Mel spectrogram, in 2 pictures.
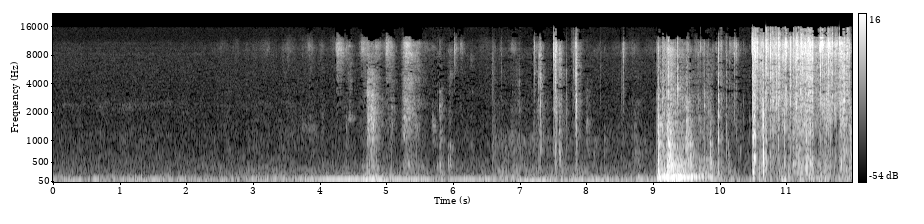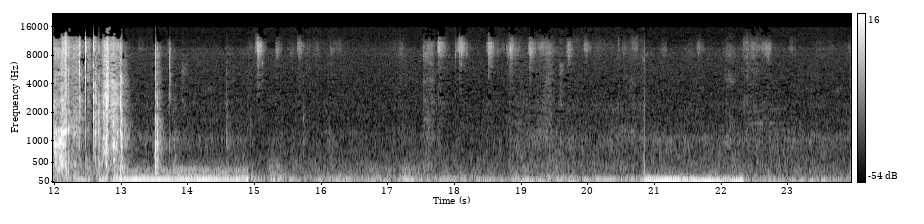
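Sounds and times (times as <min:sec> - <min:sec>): plastic bag crinkling: 0:06.9 - 0:08.6, 0:09.4 - 0:13.2.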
